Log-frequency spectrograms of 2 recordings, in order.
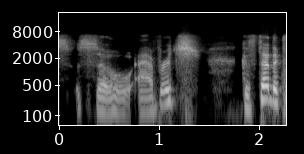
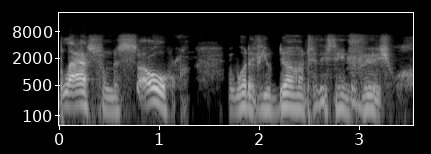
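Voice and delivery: put-on country Texas accent with preacher-style delivery. Retelling what the preacher man said to him, in a small-town texas accent. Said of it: "the accent who was like straight out of small town Texas".

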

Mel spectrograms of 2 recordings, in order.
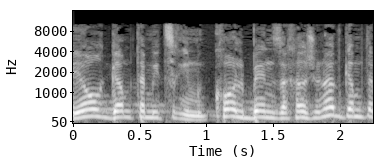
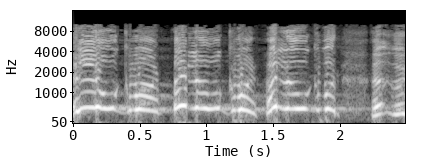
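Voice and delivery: put-on baby wail, much higher pitch. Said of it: "בקול של תינוק ערבי".

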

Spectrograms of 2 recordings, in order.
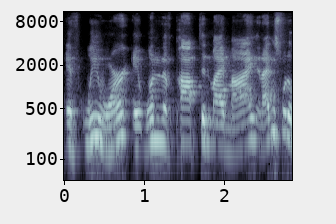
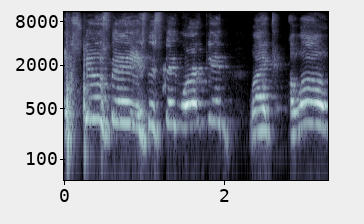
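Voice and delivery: pitched-up, rude, entitled, demanding complaining voice; 10 semitones higher than usual. Speaker retells how they acted while upset; mock douchebag complaining. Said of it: "I'm doing the douchebag thing where I'm like".

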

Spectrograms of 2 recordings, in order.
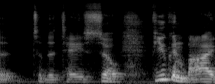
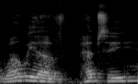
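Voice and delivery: put-on condescending voice; 4 semitones higher than usual. Retelling a brewery waiter's answer to a request for non-alcoholics, mimicking a condescending waiter. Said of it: "kind of somewhat condescendingly".

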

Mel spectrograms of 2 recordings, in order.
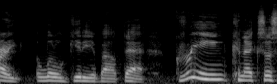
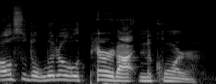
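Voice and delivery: ordinary talk

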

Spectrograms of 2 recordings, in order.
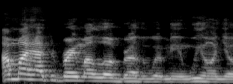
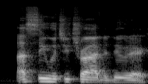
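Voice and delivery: ordinary talk

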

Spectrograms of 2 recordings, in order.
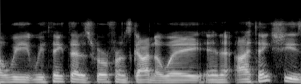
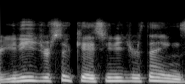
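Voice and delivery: put-on screaming, higher pitch; 5 semitones higher than usual. Retelling a movie scene, a man calling after a woman: retelling a scream. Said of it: "he's like screaming after".

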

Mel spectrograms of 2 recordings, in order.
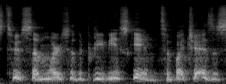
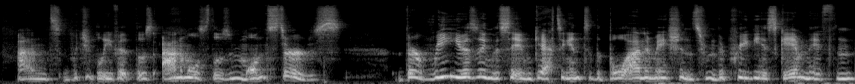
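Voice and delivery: ordinary talk

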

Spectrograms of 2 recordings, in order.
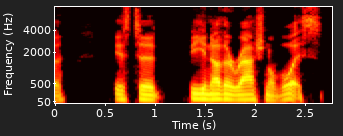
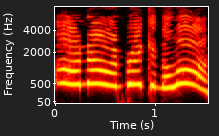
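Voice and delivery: squeaky, very high cartoon sitcom dad voice. Picturing the dad from Family Guy reacting, in a Family Guy dad voice. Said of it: "the dad and the Family Guy being like".

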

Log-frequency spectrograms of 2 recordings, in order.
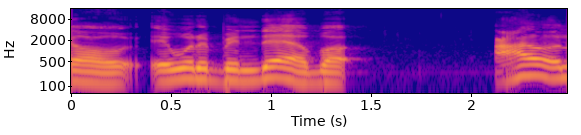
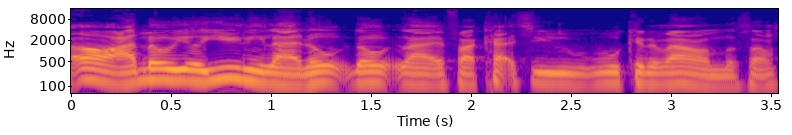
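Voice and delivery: usual speaking voice

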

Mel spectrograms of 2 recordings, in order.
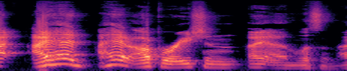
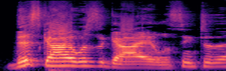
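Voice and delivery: ordinary delivery

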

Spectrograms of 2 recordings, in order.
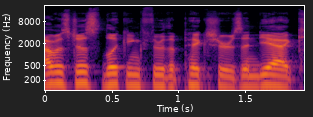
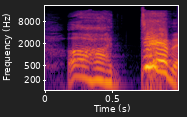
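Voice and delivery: mock angry outburst, higher and louder; 8 semitones higher, 10 dB louder than usual. Retelling how a character broke a glass and swore: imitating an angry outburst. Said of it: "he got so angry".

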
